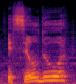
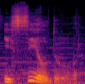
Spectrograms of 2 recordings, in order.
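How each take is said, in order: First: The I letters have English vowel sounds. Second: The I letters are sounded like 'ee'. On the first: The speaker calls it wrong. "So it's not Isildur" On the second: The speaker calls it right. "the letter I is pronounced like an E"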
